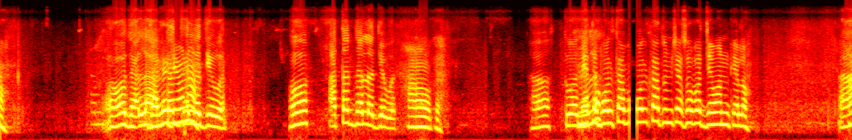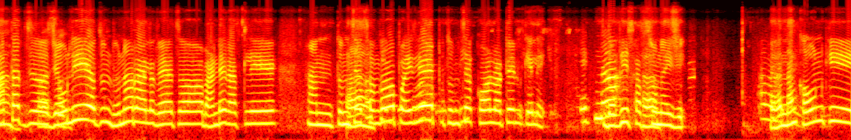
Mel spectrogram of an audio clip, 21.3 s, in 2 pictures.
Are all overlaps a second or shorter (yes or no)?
yes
